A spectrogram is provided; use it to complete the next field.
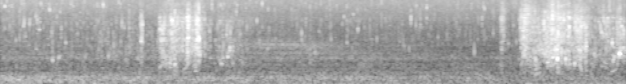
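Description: Bursts of splashing break the water's surface twice as gentoo penguins leap through it in Antarctica, over a steady low rumble of glacial ice, moving water and wind. There is no talking.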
